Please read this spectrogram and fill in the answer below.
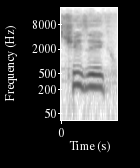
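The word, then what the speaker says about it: Chiswick: last video i said chizik is pronounced as chizik without the w just like warwick and anik it's this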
